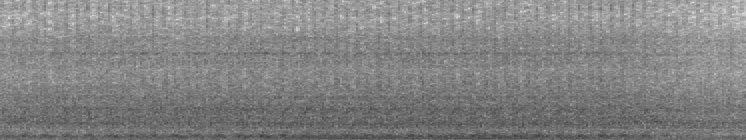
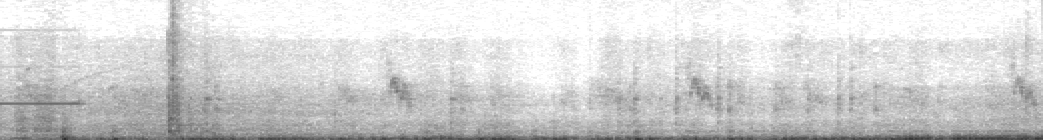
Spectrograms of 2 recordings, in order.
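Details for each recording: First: Old hard-starting petrol car after a Sea Foam treatment and idle adjustment: engine idles steadily and evenly, no knocking, misses or hunting; owner credits removal of carbon buildup that caused pre-ignition and dieseling. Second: Old petrol car, hard starting, running low and uneven with lumpy irregular throb and charcoal-colored exhaust smoke; to be treated with Sea Foam.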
